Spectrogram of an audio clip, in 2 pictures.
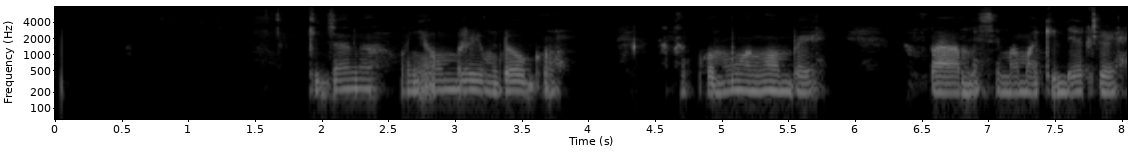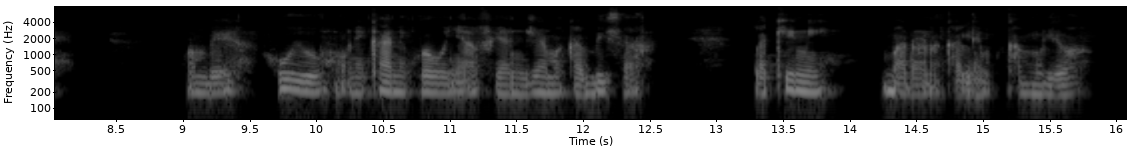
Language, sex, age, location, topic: Swahili, male, 25-35, Kisumu, agriculture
